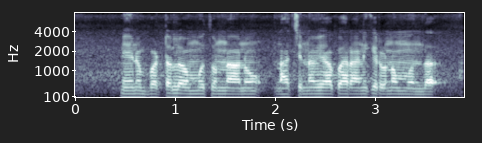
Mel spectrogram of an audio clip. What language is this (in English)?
Telugu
